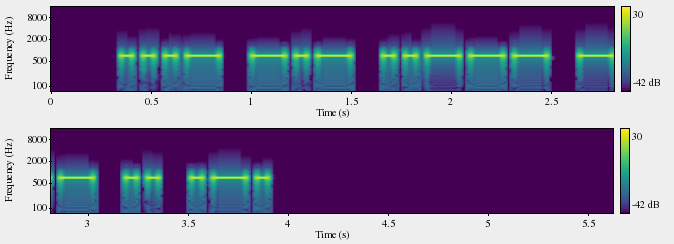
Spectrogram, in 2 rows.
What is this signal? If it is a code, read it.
Morse code, heard as a keyed tone, about 22 wpm, 700 Hz. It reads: VK2MIR
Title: DXCC-100 Call Signs - 6 Characters - Repeated 2x - 22wpm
